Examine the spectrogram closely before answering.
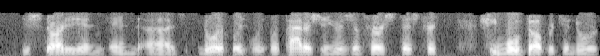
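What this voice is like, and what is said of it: Rough voice, sounds like a tenor. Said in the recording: “my voice is terrible tonight, or maybe it sounds like a tenor”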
